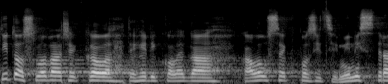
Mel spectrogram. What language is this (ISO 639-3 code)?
ces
